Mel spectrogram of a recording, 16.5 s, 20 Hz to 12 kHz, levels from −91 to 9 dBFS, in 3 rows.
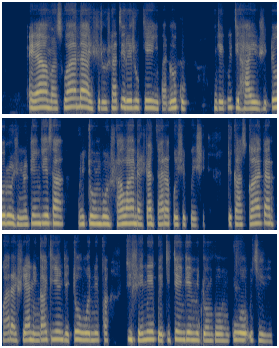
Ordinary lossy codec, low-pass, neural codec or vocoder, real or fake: Opus, 16 kbps; 10.8 kHz; codec, 32 kHz, 1.9 kbps, SNAC; fake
